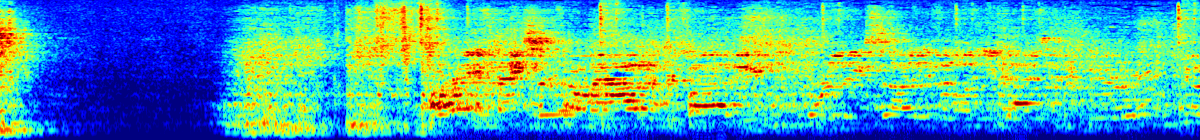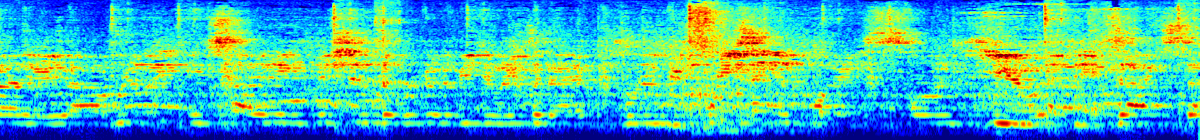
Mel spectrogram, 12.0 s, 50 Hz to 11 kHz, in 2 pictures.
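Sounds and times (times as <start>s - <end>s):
background music: 1.1s - 12.0s
voice over loudspeakers: 2.1s - 12.0s.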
